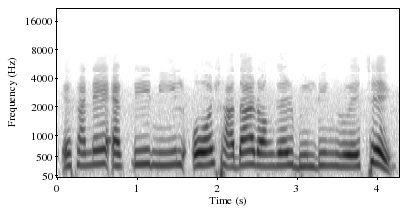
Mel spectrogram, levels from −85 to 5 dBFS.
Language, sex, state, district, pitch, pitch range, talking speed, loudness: Bengali, female, West Bengal, Alipurduar, 295 Hz, 285-310 Hz, 110 wpm, -15 LUFS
